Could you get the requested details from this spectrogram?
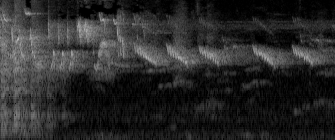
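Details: Alexandrine parakeet in a village setting: a burst of harsh, noisy screeching followed by a series of shrill, downward-slurred calls repeated about every half second, fading toward the end, with faint low background noise.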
